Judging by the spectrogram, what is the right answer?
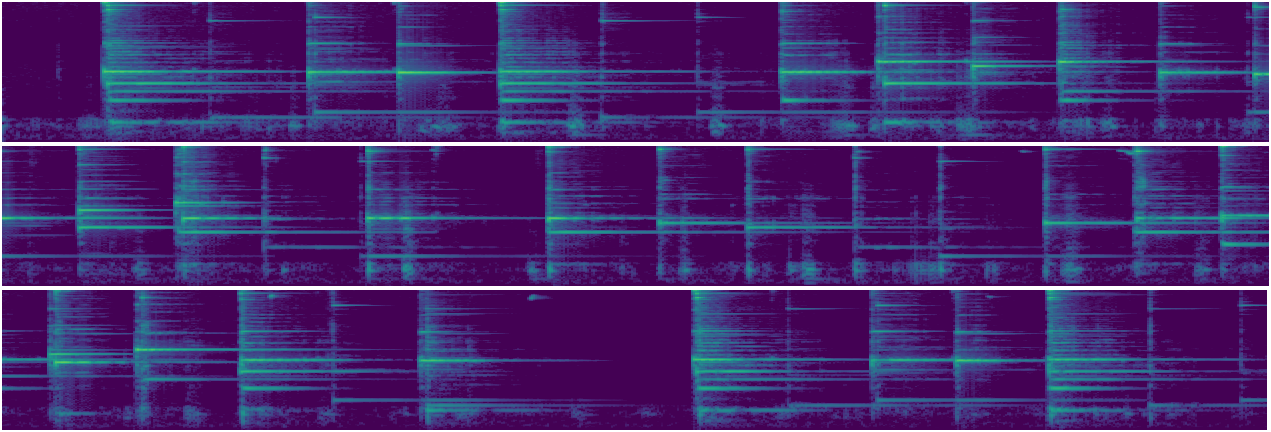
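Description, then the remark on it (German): A small hand-cranked music box, set on someone's knees and turned by hand among many people, plays a bright, tinkling melody of plucked metal tones, each note ringing briefly before the next in a steady, slightly uneven rhythm, with no voices. “Ich habe mein Geschenk aus dem Papiersack gezogen und habe das kleine Nörgeli auf die Knie gestellt und habe angefangen zu drehen.”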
